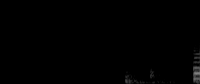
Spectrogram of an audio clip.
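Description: Silence, then two faint clicks about a second in, and piano music starting suddenly at the very end.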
